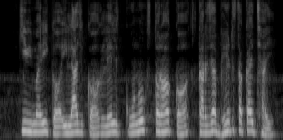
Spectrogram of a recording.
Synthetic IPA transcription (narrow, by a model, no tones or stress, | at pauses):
kibimaɾikɔilad͡ʒkɔlelkonost̪əɾəkɔkaɾd͡ʒabʱeʈsəkajt̪̚t͡ʃʰaj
